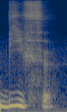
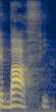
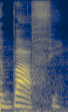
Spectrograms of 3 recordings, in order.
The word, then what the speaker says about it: baffe: Je te donne une bif. Não é bife, é bafe. Je te donne une bafe. B-A-F-F-E, se eu não estou enganada, tá?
